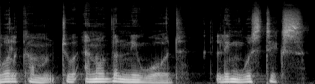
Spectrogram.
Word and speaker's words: Linguistics: have great interest in the subject of linguistics Linguistics is a complicated subject what is to be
